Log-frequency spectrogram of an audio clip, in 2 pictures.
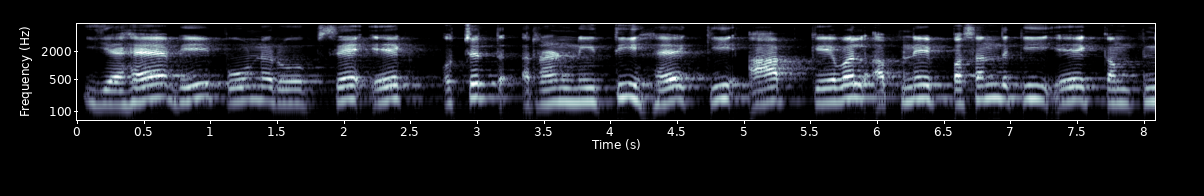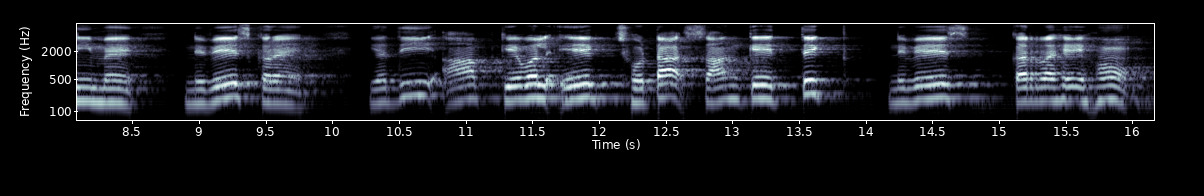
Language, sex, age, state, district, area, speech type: Hindi, male, 45-60, Rajasthan, Karauli, rural, read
